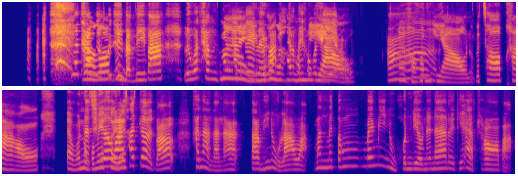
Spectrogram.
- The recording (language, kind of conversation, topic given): Thai, podcast, เคยเปลี่ยนสไตล์ตัวเองครั้งใหญ่ไหม เล่าให้ฟังหน่อย?
- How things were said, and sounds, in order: laugh; surprised: "แล้วทำกับคนอื่นแบบนี้เปล่า ?"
